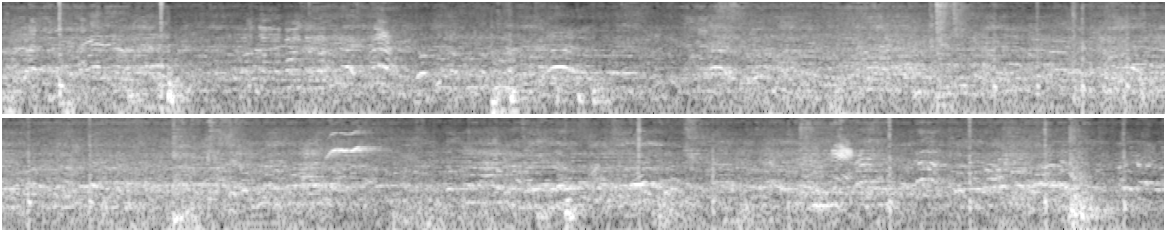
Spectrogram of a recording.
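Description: A knife chops through fish on a wooden block with dull thuds.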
